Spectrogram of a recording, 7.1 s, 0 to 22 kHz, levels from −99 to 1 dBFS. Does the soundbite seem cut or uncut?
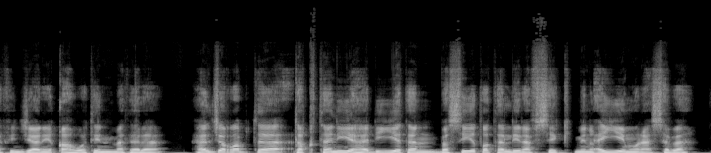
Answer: cut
